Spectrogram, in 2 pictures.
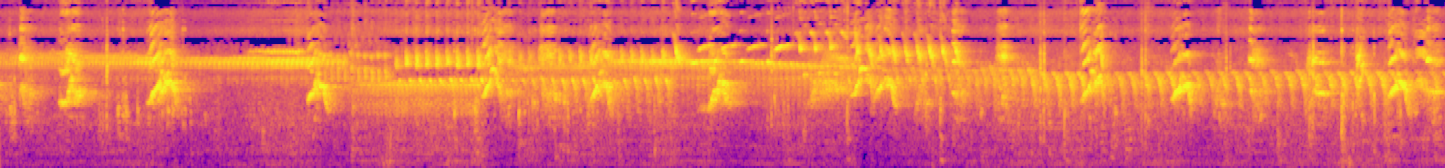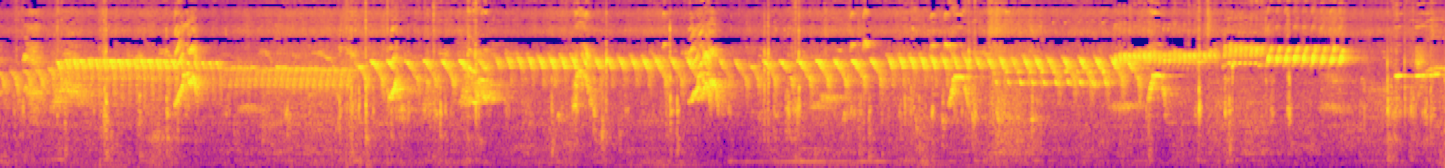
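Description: Bengalese finch (society finch) singing: a long run of rapid, buzzy, scratchy trills with short rising chirp notes mixed in.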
